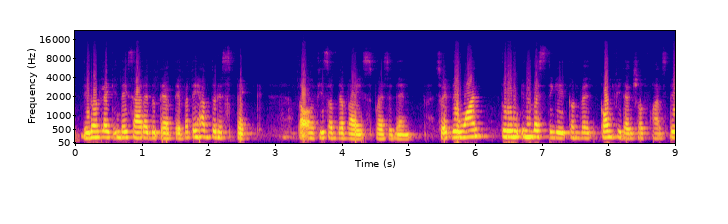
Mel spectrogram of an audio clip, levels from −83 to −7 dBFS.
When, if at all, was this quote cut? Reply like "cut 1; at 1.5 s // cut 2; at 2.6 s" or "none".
none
